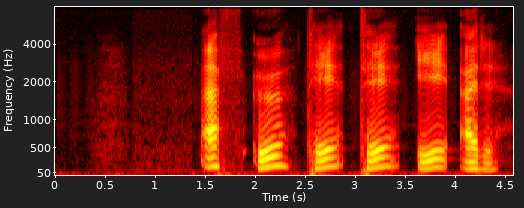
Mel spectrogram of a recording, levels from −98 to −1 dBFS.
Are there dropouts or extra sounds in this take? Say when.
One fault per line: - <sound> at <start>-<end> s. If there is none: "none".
none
